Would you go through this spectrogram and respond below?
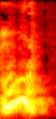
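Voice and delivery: very high, loud squealed ooh. Retold or imitated. Reader recalling reaction to Moby Dick, high squealed ooh. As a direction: let out a delighted-sounding high ooh. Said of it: "I was like".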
